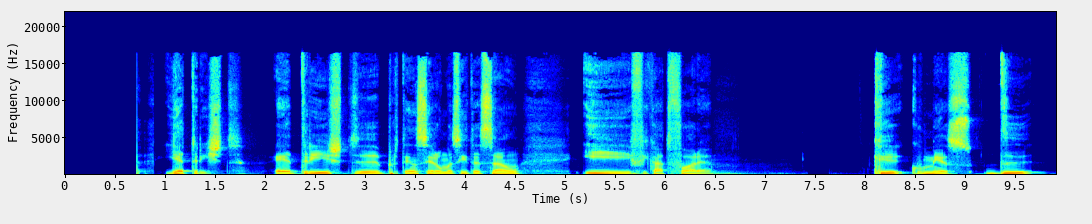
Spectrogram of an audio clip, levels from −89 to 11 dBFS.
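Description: Speech with two brief drops to silence, at 0.65 s for about 71 ms (during the fade-in) and at 7.43 s for about 216 ms. Each is likely a Bluetooth stall: the headphone buffer ran dry while resent packets were awaited. Unlike a packet-loss glitch, sound stops dead and then resumes.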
